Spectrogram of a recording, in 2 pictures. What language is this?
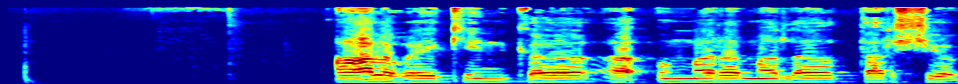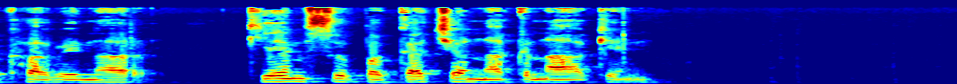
Ormuri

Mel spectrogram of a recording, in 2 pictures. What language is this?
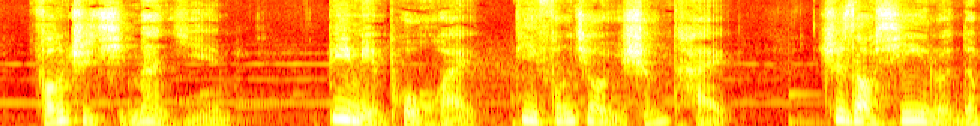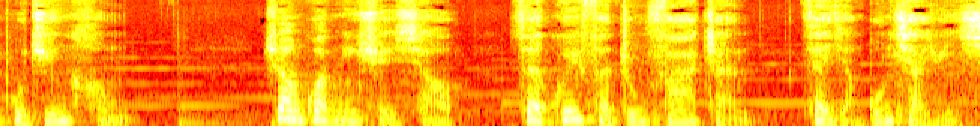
Chinese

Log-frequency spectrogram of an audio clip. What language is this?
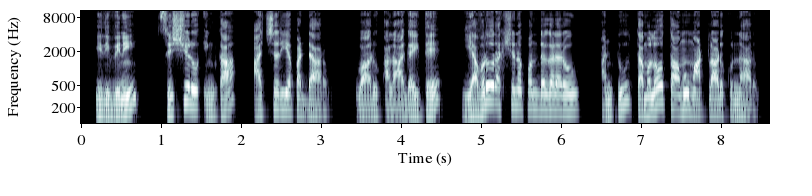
Telugu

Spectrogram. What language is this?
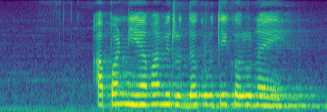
Marathi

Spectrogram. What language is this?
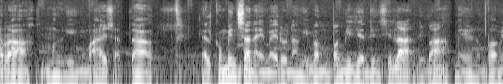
Filipino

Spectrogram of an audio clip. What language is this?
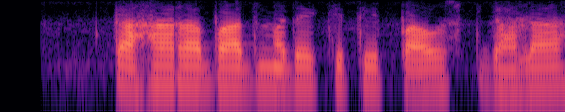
Marathi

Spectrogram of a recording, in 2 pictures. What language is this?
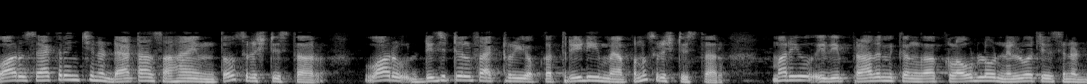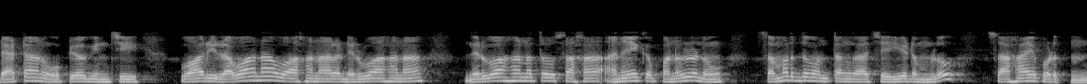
Telugu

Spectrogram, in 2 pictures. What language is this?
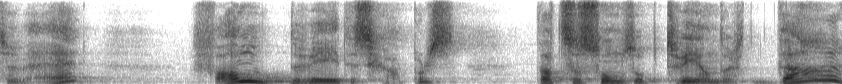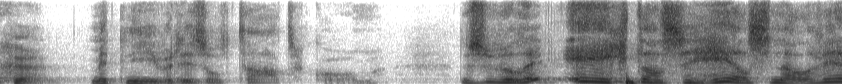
Dutch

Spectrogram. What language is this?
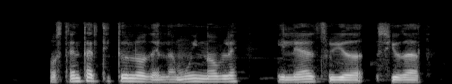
Spanish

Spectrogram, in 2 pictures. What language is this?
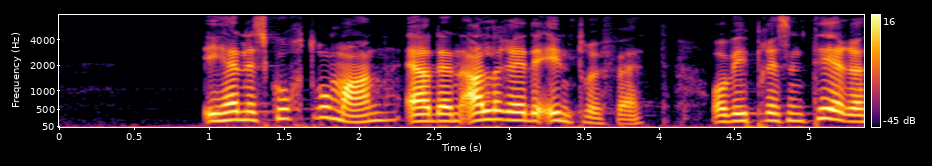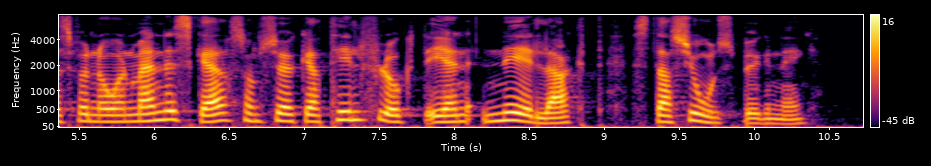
Norwegian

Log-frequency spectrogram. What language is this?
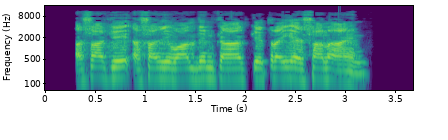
Sindhi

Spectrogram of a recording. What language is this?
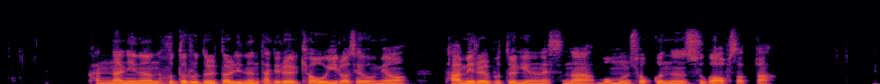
Korean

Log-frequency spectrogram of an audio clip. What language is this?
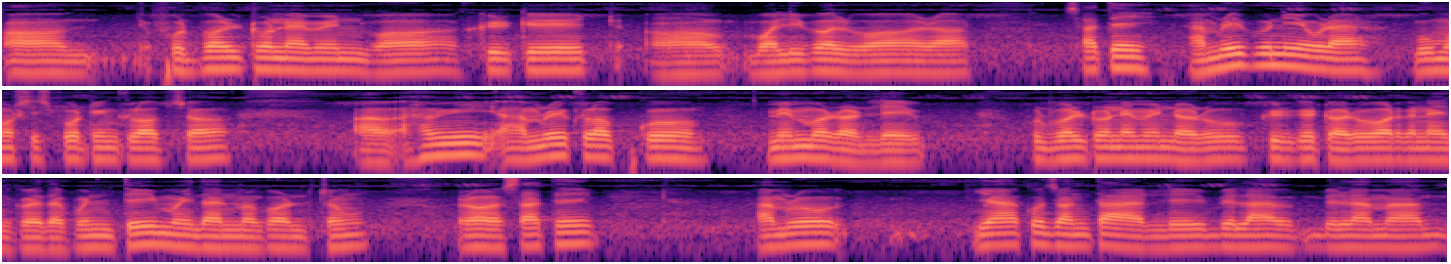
Nepali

